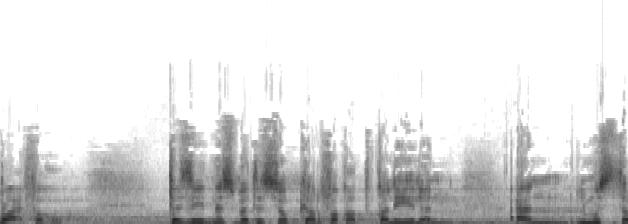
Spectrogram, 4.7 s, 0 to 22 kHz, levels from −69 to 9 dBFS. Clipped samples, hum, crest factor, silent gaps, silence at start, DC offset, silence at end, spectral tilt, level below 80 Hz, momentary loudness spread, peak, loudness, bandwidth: under 0.1%; none; 14 dB; none; 0 s; under 0.1%; 0 s; -3.5 dB/octave; -34 dBFS; 14 LU; 0 dBFS; -13 LUFS; 14 kHz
